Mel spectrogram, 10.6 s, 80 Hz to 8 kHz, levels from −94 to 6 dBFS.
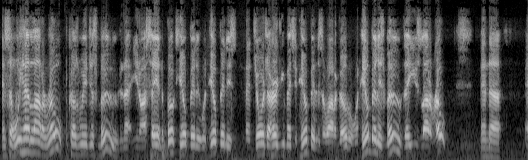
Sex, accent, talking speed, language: male, American, 265 wpm, English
